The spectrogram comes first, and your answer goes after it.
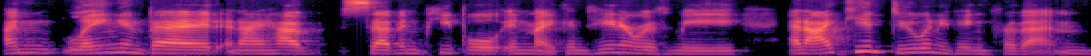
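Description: A plain, everyday voice from a woman at medium pitch and a moderate pace, quiet background. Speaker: entrepreneur and podcaster. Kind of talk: casual interview chat.

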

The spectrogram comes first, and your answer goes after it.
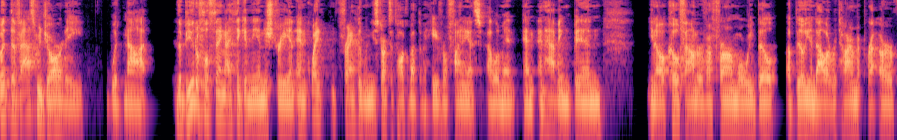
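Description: Very fast and very deep, a man's voice has a bright, sharp tone and ordinary pitch variation. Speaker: podcast host, retirement plan advisor. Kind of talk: podcast interview.

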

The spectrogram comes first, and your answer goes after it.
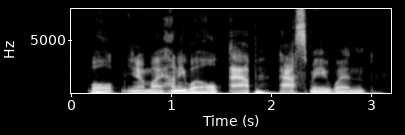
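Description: A man with an American accent and a plain, everyday voice, fairly low-pitched with fairly even intonation, in a very clean recording with a silent background. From Houston, Texas and Memphis. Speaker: guest co-host. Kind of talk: casual chat.

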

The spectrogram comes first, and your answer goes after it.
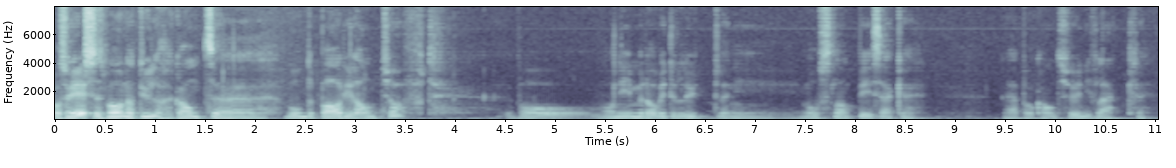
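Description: In a room with audible echo, a man talks fairly slowly in a dark, mellow, fairly low voice, with fairly even intonation and big swings in loudness. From Switzerland, Solothurn (Bucheggberg roots). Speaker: director of a care institution. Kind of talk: interview. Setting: office. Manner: hesitant, many fillers.

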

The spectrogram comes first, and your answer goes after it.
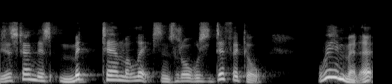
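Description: Speaking with a Fife accent, a man moves through very wide pitch swings. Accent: Scottish, Fife. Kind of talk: casual chat.

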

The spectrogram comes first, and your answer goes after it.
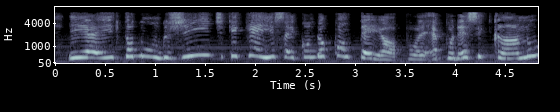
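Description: Over noticeable background noise, a woman talks at a moderate pace, her pitch swinging very widely. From Belo Horizonte, Brazil. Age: 50s. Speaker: community activist and photographer. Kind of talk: interview.

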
